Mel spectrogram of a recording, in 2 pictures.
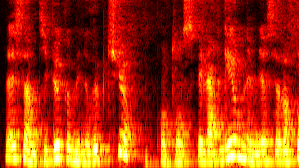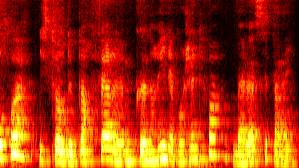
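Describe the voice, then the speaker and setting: A chatty woman works through a card reading in a mellow, warm voice, pitched a little low. She mocks herself as she talks, and her voice rings with the echo of the room. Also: animated, fast talker. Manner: chatty, self-mocking, laughs at herself. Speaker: medium giving a card reading. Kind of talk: casual spoken card reading. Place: indoors at her desk. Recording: roomy echo.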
